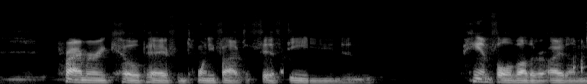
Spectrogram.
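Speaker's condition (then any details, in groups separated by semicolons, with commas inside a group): No condition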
